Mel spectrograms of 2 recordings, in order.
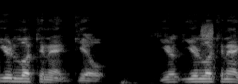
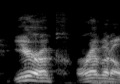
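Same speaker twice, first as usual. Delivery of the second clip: put-on disappointed tone, higher and louder; 3 semitones higher, 8 dB louder than usual. Retelling a movie line by War Machine: imitating War Machine sounding disappointed. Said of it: "he was so disappointed".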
